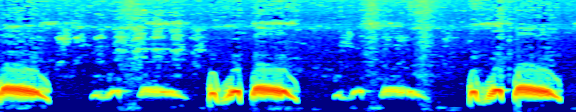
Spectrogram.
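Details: Spotted dove lure call, loud 'kuk satu' style, meant to draw wild doves. Loud two-part coo phrases, each a wavering double note then a long descending coo, alternate with softer, lower coo phrases.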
